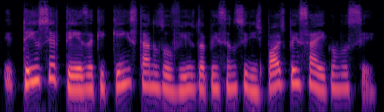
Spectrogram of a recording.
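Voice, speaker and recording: A woman's voice: fairly low pitch, fast talker, warm tone, no room sound, studio quality. A woman who teaches marketing, explaining communication as a guest in a live interview, in an instructive, lecturing way. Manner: didactic, explanatory, addresses host by name. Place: studio, live broadcast.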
